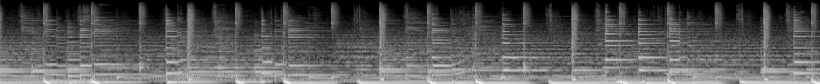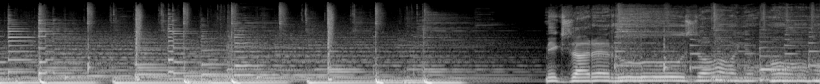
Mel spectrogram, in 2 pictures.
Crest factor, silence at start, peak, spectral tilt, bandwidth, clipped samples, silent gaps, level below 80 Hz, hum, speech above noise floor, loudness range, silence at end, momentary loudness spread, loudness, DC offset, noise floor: 12 dB; 0 s; 0 dBFS; -5.5 dB/octave; 18.5 kHz; under 0.1%; none; -16 dBFS; none; 22 dB; 3 LU; 0 s; 6 LU; -14 LUFS; under 0.1%; -36 dBFS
